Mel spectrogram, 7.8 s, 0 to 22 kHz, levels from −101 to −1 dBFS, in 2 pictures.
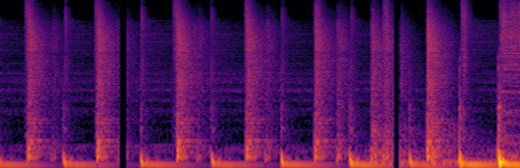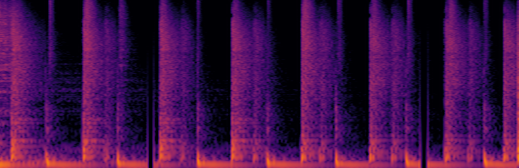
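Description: Gap between chunks: the music stops dead for 50 ms at 0.90, 2.95, 5.00 and 7.05 s, every 2.05 s. Silence is left between 2-second chunks, leaving hard-edged silent holes, seen as flat waveform and blank vertical spectrogram strips.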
